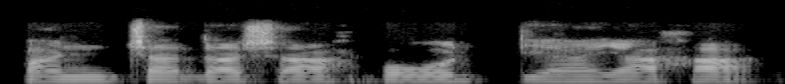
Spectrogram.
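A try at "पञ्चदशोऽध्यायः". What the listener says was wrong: Panchadashodhyayah. No visarga sound.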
